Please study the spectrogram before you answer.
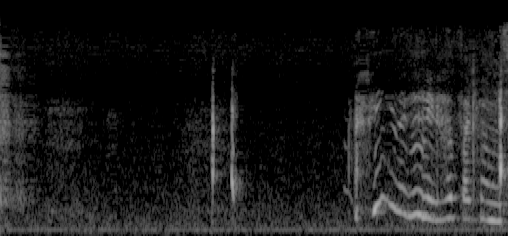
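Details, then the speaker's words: Boy who visibly shakes with hiccups: two quick, sharp hiccups in a quiet room, then a fussy whimper; hiccups. "Right, come look at how much he shakes when he has the hiccups."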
